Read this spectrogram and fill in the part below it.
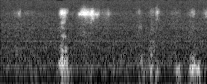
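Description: A pencil scratches on paper.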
